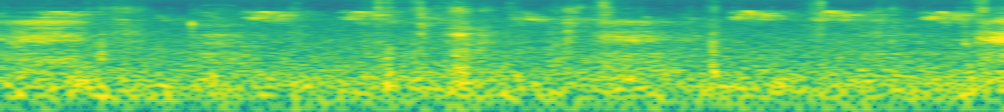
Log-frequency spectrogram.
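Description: Near silence: quiet room tone, with faint, soft high-pitched sounds now and then.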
